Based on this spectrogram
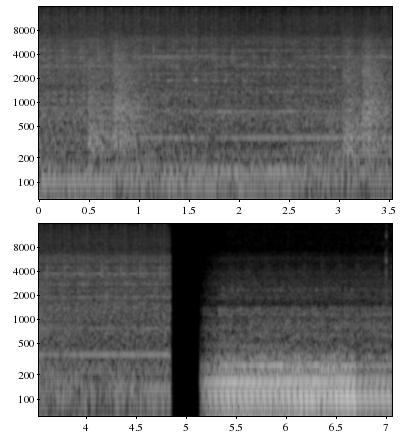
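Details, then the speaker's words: Car after Megasquirt plug-and-play ECU install: steady, low, smooth and quiet idle hum with an even beat and no misses or knocks; normal idle. "is that smooth or what and quiet"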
